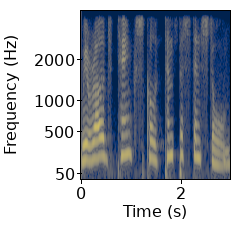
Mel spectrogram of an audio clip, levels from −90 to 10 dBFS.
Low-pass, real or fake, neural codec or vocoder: 3.6 kHz; fake; codec, 16 kHz, 1.1 kbps, Voila-Tokenizer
